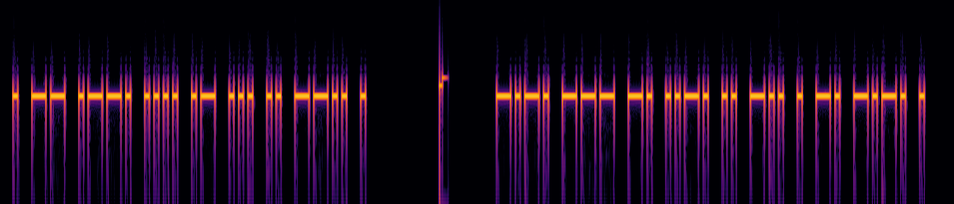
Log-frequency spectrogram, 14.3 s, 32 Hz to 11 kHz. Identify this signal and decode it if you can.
Morse code, heard as a keyed tone, about 17 wpm, 700 Hz. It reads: EMPHASIZE CONFIDENCE
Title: Sentences from Top 1500 Words - New Word Drill - 17wpm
